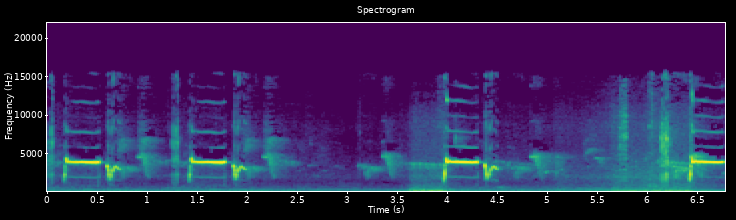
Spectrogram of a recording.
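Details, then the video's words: Prinia with a red head calling in full voice to goad rival prinias into answering: shrill level whistles mixed with clicks and downslurred chirps, repeated in phrases about every two seconds, low hum beneath. "PANCINGAN PRENJAK KEPALA MERAH,GACOR UNTUK MEMANCING EMOSI PRENJAK AGAR CEPAT NYAUT"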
